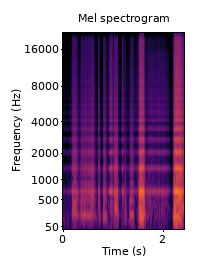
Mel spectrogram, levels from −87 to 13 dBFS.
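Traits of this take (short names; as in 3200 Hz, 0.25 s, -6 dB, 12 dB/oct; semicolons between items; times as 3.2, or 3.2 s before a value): a buzz of ramps at a fixed pitch in blocks of 64 samples; Opus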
